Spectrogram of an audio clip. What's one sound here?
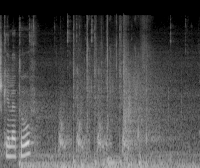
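A sword swishes and clashes.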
